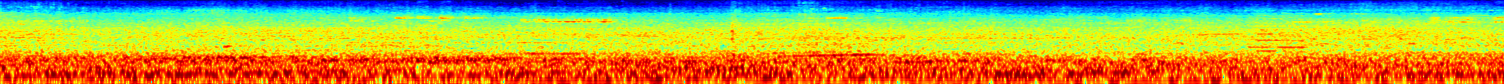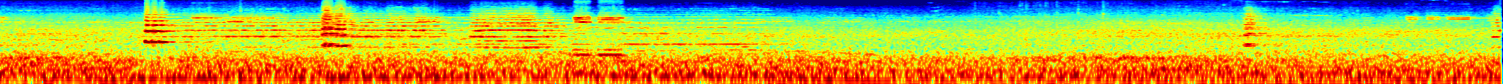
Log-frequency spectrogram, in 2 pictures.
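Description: Heavy mixed road traffic: a steady, dense rumble of motorcycle, auto-rickshaw, truck and bus engines and tyres, with a cluster of several vehicle horns honking about halfway through and more horns near the end.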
